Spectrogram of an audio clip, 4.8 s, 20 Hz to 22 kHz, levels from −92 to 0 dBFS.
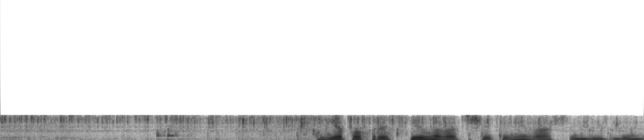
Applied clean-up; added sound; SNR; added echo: neural mask model RNNoise.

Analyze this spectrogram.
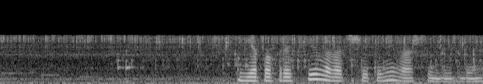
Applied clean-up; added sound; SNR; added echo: none; Sink (filling or washing) / Water tap, faucet / Splash, splatter; 8 dB; none.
